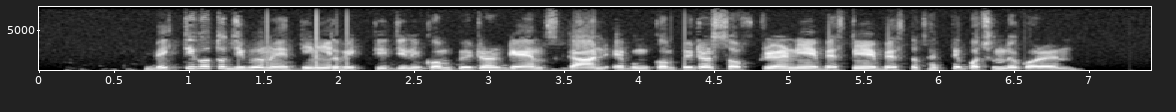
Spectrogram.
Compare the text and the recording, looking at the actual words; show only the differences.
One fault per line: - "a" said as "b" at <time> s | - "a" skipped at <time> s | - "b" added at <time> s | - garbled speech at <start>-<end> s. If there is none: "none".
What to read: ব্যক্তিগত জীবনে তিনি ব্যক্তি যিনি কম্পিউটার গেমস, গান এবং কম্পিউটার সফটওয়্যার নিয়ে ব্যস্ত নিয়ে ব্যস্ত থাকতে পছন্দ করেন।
none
